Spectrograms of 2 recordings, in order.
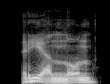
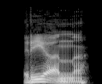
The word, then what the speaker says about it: Рианнон: Как и все старые имена, вышедшие из королевства, имеет разное произношение в разных областях страны. Рианнон, Риннон, Риеннон, Рианна и так далее. . 1895 год. Год начала Великой войны. Рианна. Так звучит это имя в местности, где родился и живет Итан.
